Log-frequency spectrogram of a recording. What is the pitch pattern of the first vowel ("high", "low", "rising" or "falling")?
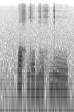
high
